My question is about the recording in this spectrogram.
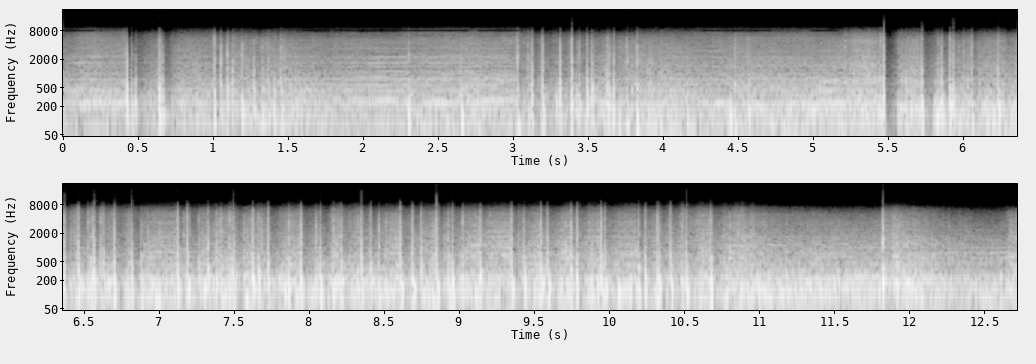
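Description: Fireworks finale: a dense barrage of bangs and crackles, a few shots at first, then many a second from about three seconds in, thinning out near the end, with the show's music soundtrack playing underneath.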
